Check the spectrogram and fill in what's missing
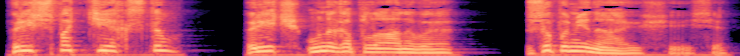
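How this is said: The voice sounds unsure and hesitant. The speaker is lost and unsure of themselves. "другого человека, растерянного"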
